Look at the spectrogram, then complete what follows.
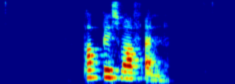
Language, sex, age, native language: Icelandic, female, 20-29, Icelandic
